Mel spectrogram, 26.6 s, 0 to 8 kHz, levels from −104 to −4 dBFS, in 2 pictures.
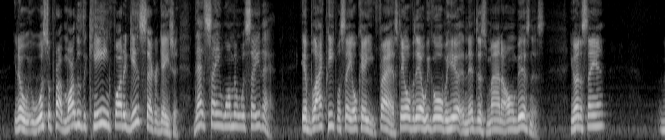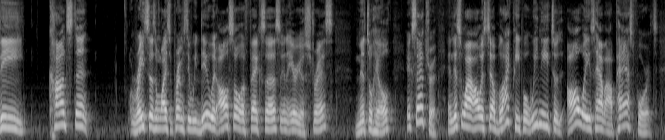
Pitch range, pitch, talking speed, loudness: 155-200 Hz, 175 Hz, 165 wpm, -34 LUFS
